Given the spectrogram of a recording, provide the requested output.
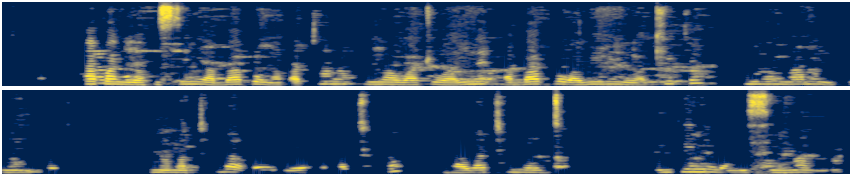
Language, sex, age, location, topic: Swahili, female, 25-35, Nakuru, government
